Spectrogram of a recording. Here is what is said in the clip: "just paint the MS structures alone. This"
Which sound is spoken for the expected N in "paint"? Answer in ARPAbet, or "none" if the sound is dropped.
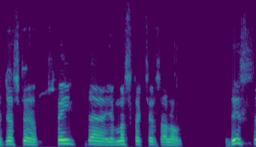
none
